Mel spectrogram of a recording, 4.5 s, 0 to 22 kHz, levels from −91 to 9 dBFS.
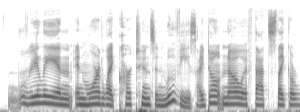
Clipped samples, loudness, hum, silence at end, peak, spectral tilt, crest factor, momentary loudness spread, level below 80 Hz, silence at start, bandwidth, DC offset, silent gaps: under 0.1%; -34 LUFS; none; 0 s; -18 dBFS; -5 dB/octave; 16 dB; 6 LU; -54 dBFS; 0.1 s; 16.5 kHz; under 0.1%; none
